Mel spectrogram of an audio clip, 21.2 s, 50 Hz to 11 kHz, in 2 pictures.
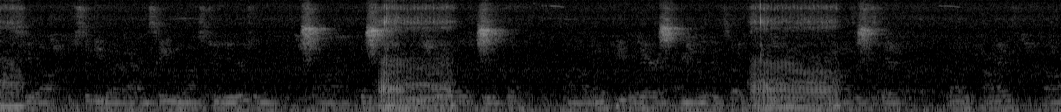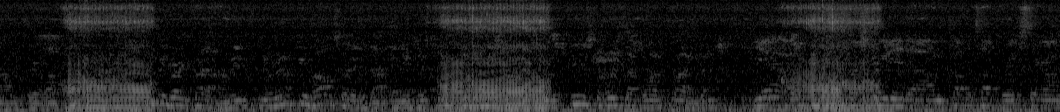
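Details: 10-week-old Bulldog puppy asleep, snoring: regular rattling snores on each breath, about 16 a minute.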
